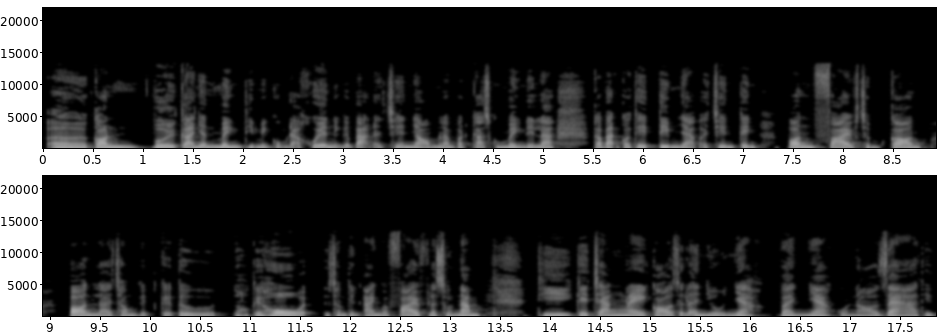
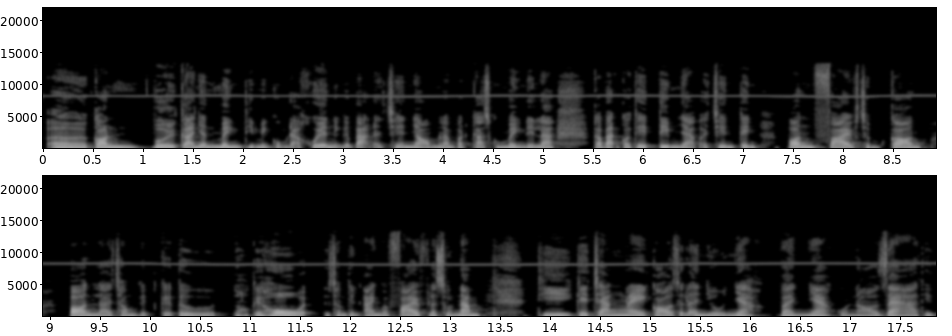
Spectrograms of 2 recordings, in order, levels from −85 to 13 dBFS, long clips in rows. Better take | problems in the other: first | high-pitched whine; faint; throughout; 8.5 kHz, 20 dB below the speech

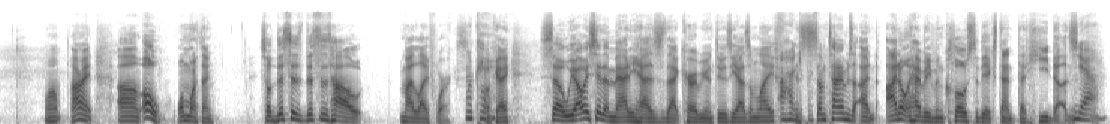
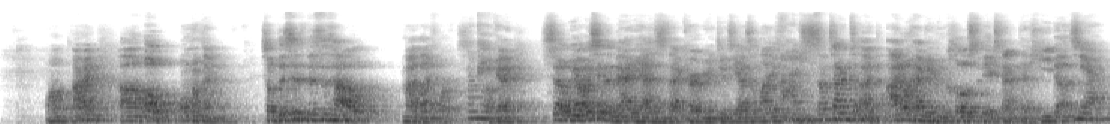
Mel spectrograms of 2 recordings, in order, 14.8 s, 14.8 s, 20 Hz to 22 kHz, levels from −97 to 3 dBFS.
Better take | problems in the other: first | off-mic speech; far // room echo; noticeable; dies away in 1 s

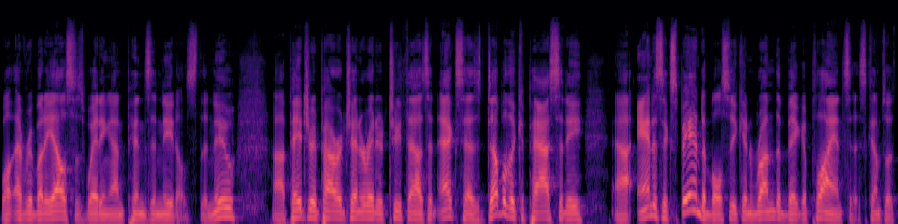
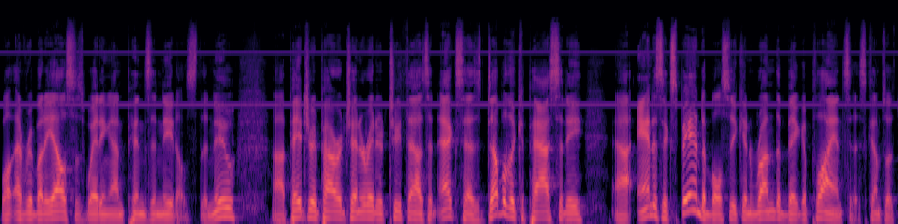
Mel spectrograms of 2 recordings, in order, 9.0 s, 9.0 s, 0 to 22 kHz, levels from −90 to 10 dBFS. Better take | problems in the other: first | high-pitched whine; faint; throughout; 3 kHz, 25 dB below the speech

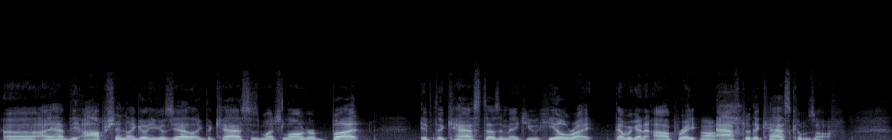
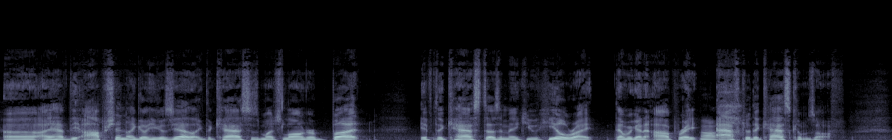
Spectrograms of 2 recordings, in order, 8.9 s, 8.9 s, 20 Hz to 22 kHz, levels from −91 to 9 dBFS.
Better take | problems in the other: second | muffled; slightly; fading above 2.5 kHz

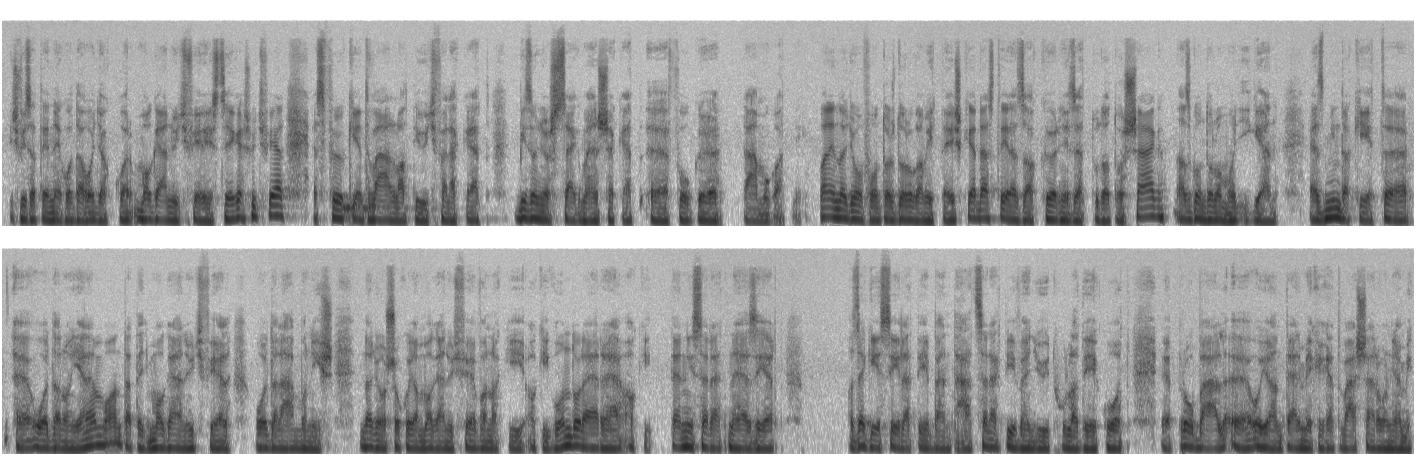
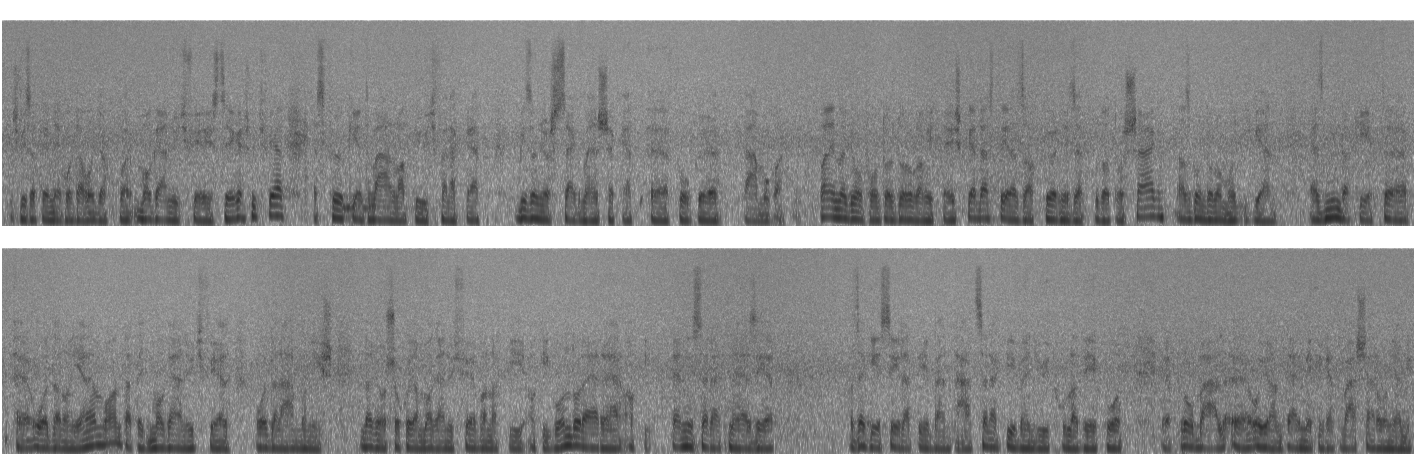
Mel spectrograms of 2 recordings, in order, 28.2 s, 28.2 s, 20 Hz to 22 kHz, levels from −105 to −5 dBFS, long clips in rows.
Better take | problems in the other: first | hiss; loud; throughout; 3 dB below the speech; faint in the first

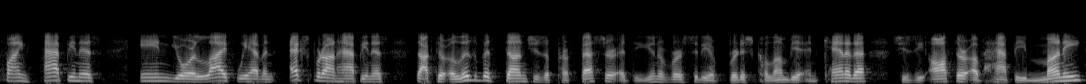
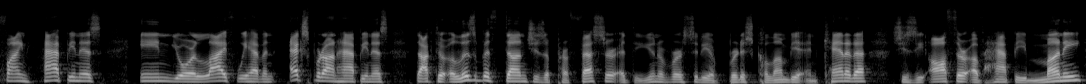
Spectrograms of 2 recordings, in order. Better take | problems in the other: second | phone-call audio; nothing above 4 kHz

